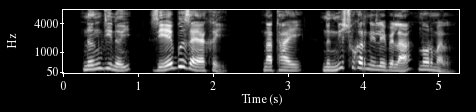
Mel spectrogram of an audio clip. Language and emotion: Bodo, surprised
